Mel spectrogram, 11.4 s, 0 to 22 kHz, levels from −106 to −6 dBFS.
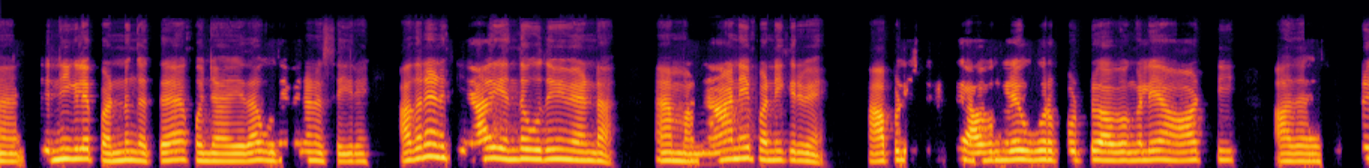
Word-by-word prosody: "அ -, -, -6 dB, 0.2 s
சரி 215 Hz, -1 st, -2 dB
நீங்களே 235 Hz, 0 st, +3 dB
பண்ணுங்க 195 Hz, +2 st, +2 dB
அத்த. 190 Hz, +1 st, -1 dB, 0.2 s
கொஞ்சம் 180 Hz, -1 st, +1 dB
ஏதாவது 195 Hz, +2 st, +1 dB
உதவின்னா 200 Hz, +1 st, -6 dB
நான் 185 Hz, +1 st, -5 dB
செய்றேன்", 175 Hz, 0 st, -3 dB, 0.3 s
"அதெல்லாம் 250 Hz, +8 st, +3 dB
எனக்கு 260 Hz, -4 st, -2 dB
யாரு 235 Hz, +4 st, +3 dB
எந்த 220 Hz, +2 st, +2 dB
உதவியும் 225 Hz, 0 st, +2 dB
வேண்டாம். 190 Hz, -5 st, -1 dB, 0.4 s
ஆமா. 185 Hz, -2 st, +1 dB, 0.2 s
நானே 225 Hz, +6 st, +3 dB
பண்ணிக்கிருவேன்." 200 Hz, -5 st, -1 dB, 0.5 s
அப்படின்னு 210 Hz, +3 st, -2 dB
சொல்லிட்டு, 205 Hz, +2 st, -13 dB
அவுங்களே 205 Hz, +2 st, +2 dB, 0.2 s
ஊற 215 Hz, 0 st, +4 dB
போட்டு, 210 Hz, 0 st, -3 dB
அவங்களே 200 Hz, +1 st, 0 dB, 0.3 s
ஆட்டி, 210 Hz, 0 st, -5 dB, 0.5 s
அத 180 Hz, 0 st, 0 dB, 0.3 s
சுட்டு 430 Hz, -12 st, -9 dB
205 Hz, 145 wpm, -20 LUFS, 190-215 Hz, 0.5 s, ஊற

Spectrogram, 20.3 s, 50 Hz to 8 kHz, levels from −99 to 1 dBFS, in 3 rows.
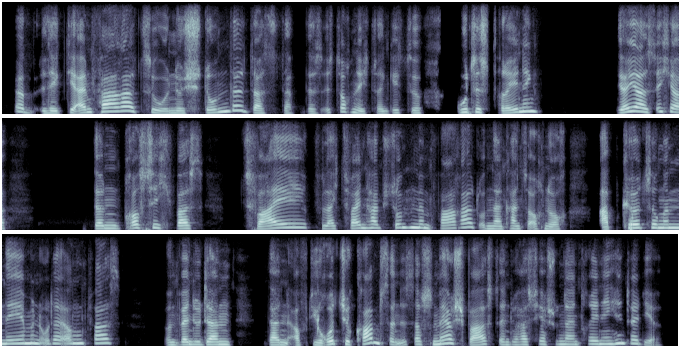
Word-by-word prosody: Ja, 250 Hz, -, +2 dB, 0.2 s
leg 155 Hz, 0 st, -2 dB
dir -, -, +3 dB
ein 215 Hz, +4 st, +4 dB
Fahrrad 275 Hz, +4 st, +4 dB
zu. 175 Hz, -7 st, -3 dB
'Ne 155 Hz, 0 st, -3 dB
Stunde? 260 Hz, -, +1 dB
Das 165 Hz, -6 st, -3 dB
da 150 Hz, -1 st, -9 dB
das 145 Hz, -1 st, -9 dB
ist 190 Hz, -, -14 dB
doch 245 Hz, -, -1 dB
nichts. 155 Hz, -10 st, -5 dB
Dann 145 Hz, 0 st, -6 dB
gehst 180 Hz, +3 st, -10 dB
du 165 Hz, -, -4 dB, 0.3 s
Gutes 220 Hz, +1 st, +1 dB
Training 225 Hz, +12 st, +2 dB, 0.8 s
Ja, 205 Hz, -, +5 dB
ja, 265 Hz, -1 st, +6 dB
sicher. 235 Hz, -3 st, 0 dB, 0.9 s
Dann 195 Hz, 0 st, -1 dB
brauchst 230 Hz, +4 st, 0 dB
dich 240 Hz, -3 st, -5 dB
was 200 Hz, +1 st, +2 dB, 0.4 s
2, 250 Hz, +10 st, +2 dB
vielleicht 185 Hz, -1 st, -5 dB
2,5 230 Hz, +3 st, -1 dB
Stunden 260 Hz, +1 st, 0 dB
mitm 240 Hz, -4 st, 0 dB
Fahrrad 225 Hz, +9 st, -1 dB
und 185 Hz, -, -6 dB
dann 175 Hz, -1 st, 0 dB
kannst 185 Hz, 0 st, -4 dB
du -, -, 0 dB
auch -, -, -5 dB
noch 155 Hz, -2 st, -4 dB, 0.3 s
Abkürzungen 240 Hz, 0 st, +2 dB
nehmen 265 Hz, +2 st, +3 dB
oder 260 Hz, -1 st, -2 dB
irgendwas. 280 Hz, +1 st, 0 dB, 0.4 s
Und 170 Hz, 0 st, -6 dB
wenn 185 Hz, -, +5 dB
du 195 Hz, 0 st, -2 dB
dann 195 Hz, 0 st, +3 dB, 0.4 s
dann 170 Hz, -1 st, +2 dB
auf 155 Hz, 0 st, -4 dB
die 165 Hz, -, -5 dB
Rutsche 210 Hz, +6 st, +3 dB
kommst, 285 Hz, +6 st, +3 dB
dann -, -, -2 dB
ist 185 Hz, +5 st, -9 dB
das 210 Hz, 0 st, -2 dB
mehr 255 Hz, +7 st, +2 dB
Spaß, 215 Hz, -, +2 dB
denn 185 Hz, -, -6 dB
du 185 Hz, -, -8 dB
hast 195 Hz, 0 st, -4 dB
ja 215 Hz, -, -3 dB
schon 210 Hz, +1 st, -5 dB
dein 200 Hz, -1 st, -3 dB
Training 225 Hz, 0 st, -1 dB
hinter 265 Hz, -1 st, +1 dB
dir. 155 Hz, -, -9 dB
215 Hz, 190 wpm, -24 LUFS, 185-255 Hz, 0.9 s, ja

